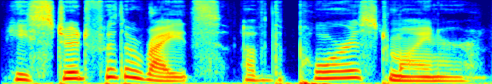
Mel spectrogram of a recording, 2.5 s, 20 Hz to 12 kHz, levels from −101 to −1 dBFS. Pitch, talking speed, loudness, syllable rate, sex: 210 Hz, 220 wpm, -18 LUFS, 4.9 syllables/s, female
